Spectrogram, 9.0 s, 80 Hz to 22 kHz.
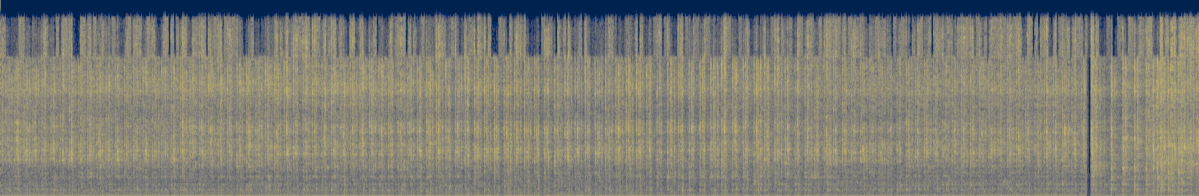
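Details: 302 V8 engine driving an air compressor, cold flooded, choke kept on until warm; strong steady low drone holding even for most of the run, normal running while building pressure.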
